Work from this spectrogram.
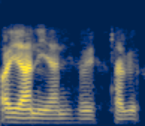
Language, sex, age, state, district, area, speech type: Manipuri, male, 45-60, Manipur, Churachandpur, rural, conversation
